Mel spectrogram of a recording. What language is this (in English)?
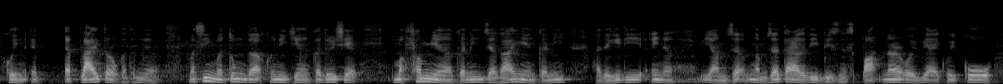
Manipuri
